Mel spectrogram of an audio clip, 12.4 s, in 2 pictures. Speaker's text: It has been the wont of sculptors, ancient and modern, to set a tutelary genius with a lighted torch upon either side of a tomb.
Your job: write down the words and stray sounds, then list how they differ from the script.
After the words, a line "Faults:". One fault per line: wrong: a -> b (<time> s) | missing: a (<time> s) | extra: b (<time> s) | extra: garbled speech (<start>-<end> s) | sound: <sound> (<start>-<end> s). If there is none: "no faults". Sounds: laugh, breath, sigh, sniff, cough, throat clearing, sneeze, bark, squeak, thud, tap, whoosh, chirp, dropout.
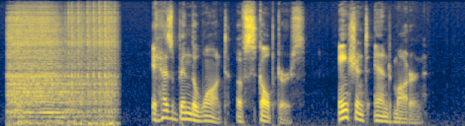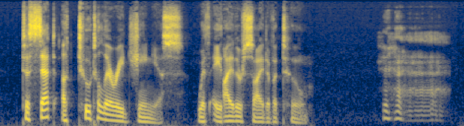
It has been the wont of sculptors, ancient and modern, to set a tutelary genius with a either side of a tomb.
Faults:
sound: squeak (0.1-1.6 s)
missing: lighted torch upon (9.2 s)
sound: laugh (11.2-12.2 s)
